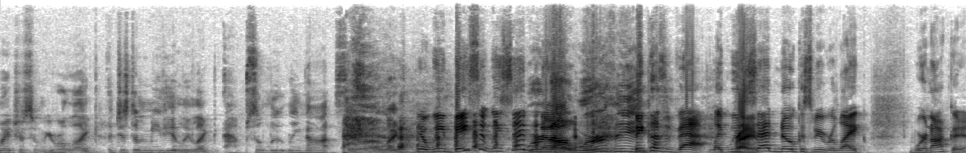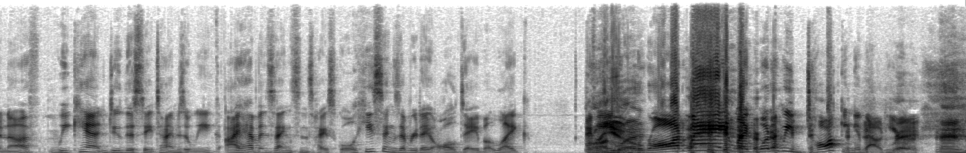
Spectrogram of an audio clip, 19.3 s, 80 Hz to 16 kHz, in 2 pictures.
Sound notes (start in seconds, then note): 3.4 laughs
